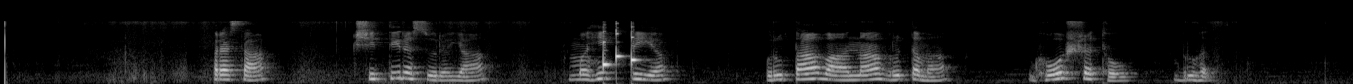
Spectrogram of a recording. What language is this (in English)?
Sanskrit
